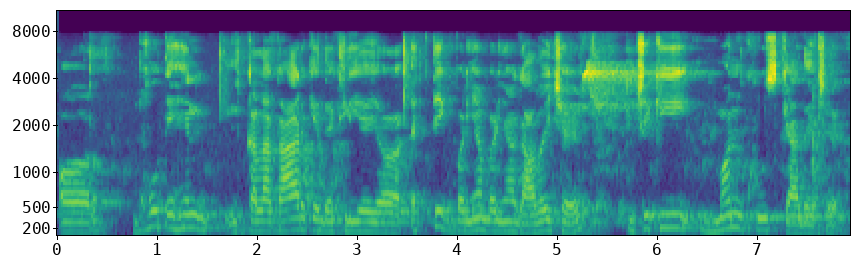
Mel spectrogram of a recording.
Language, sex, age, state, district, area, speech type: Maithili, male, 30-45, Bihar, Purnia, rural, spontaneous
